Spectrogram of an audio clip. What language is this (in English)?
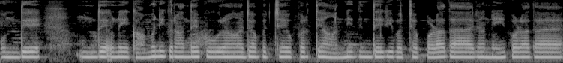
Dogri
